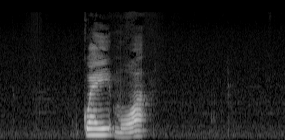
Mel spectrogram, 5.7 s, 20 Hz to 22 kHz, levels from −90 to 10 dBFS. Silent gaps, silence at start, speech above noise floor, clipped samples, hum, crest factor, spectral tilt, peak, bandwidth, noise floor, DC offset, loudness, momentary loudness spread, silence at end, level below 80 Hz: none; 1.7 s; 45 dB; under 0.1%; none; 20 dB; -7 dB/octave; -6 dBFS; 9.8 kHz; -63 dBFS; under 0.1%; -20 LUFS; 14 LU; 2.8 s; -74 dBFS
